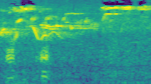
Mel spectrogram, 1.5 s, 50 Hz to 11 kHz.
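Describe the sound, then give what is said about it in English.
Twelve chickens and seven ducks in a fenced area of about 150 square metres with a duck pond call out in a short burst of quacks and clucking chirps over a steady outdoor background hiss, the calls overlapping one another. “It's about 150 square metres and it's got 12 chickens in it. And 7 ducks.”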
